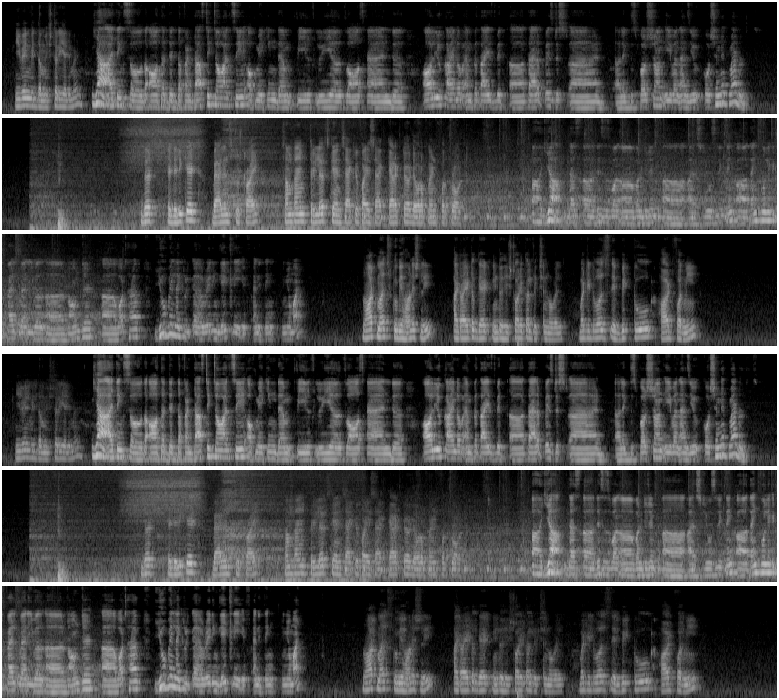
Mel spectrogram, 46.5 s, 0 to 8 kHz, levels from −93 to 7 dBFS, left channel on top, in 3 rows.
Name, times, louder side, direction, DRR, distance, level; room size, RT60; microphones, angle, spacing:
voice 1, 0.3-1.6 12.6-12.7 16.3-16.7 17.7-17.8 18.3-20.7 21.1-24.7 38.2-39.6 40.0-42.2 42.5-44.9, left 4 dB, 85° left, 0.5 m, -33 dB
voice 2, 1.8-8.0 8.4-14.9 26.1-33.8 34.1-37.0, right 4 dB, 65° right, 0.5 m, -32 dB
sound 1, 16.0-22.8, right 1 dB, 35° right, 2.8 m, -43 dB
Crowd, 22.1-33.6, equal, 5° left, 0.8 m, -45 dB
10.0 x 6.1 x 3.9 m
head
